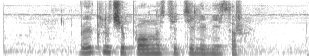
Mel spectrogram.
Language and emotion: Russian, neutral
